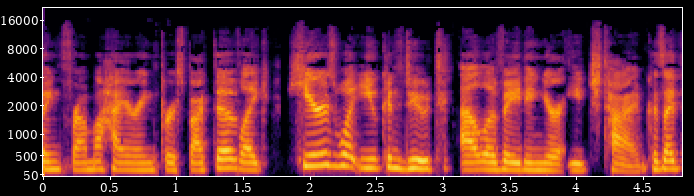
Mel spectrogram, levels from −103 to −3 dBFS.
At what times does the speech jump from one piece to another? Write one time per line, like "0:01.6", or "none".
0:01.4
0:01.8
0:03.1
0:03.9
